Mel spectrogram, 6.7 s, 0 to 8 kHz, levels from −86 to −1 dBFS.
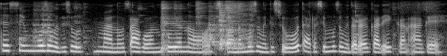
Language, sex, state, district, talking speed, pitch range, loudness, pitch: Chakma, female, Tripura, Dhalai, 160 wpm, 225-250 Hz, -17 LUFS, 240 Hz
